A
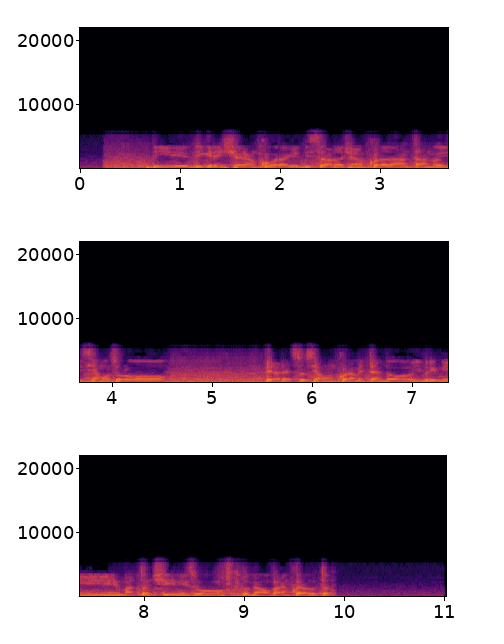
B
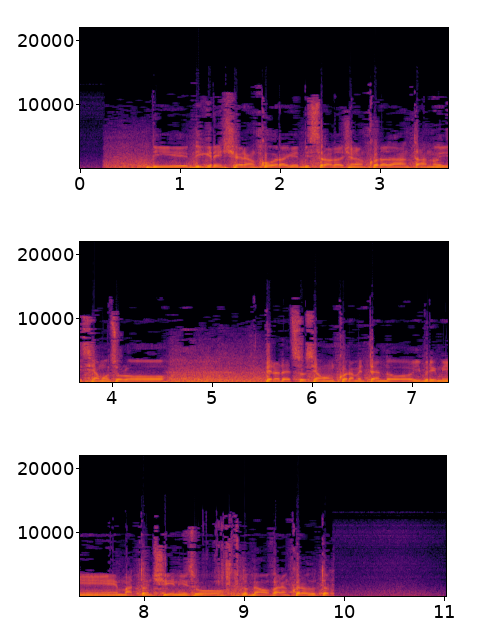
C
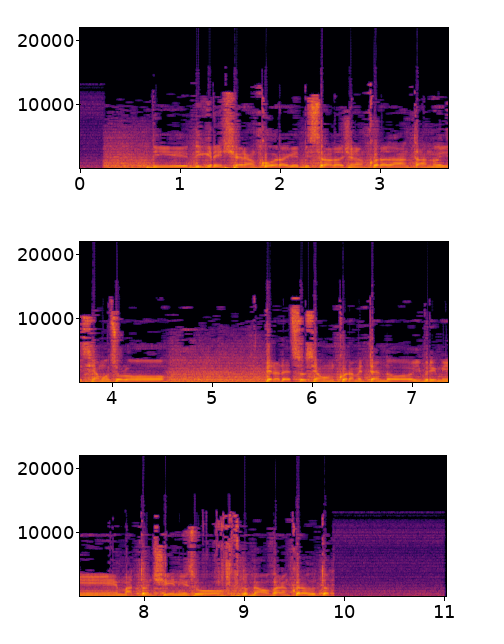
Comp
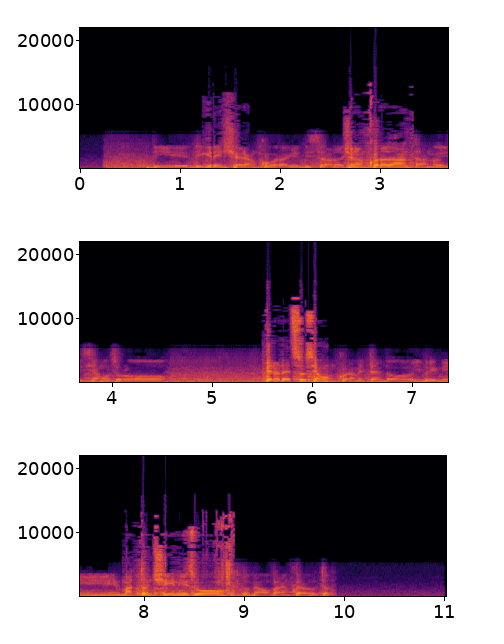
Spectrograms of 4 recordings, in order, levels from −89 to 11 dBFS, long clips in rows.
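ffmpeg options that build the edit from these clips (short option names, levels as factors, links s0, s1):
-filter_complex "[2:a]asplit=3[s0][s1][s2];[0:a]asplit=5[s3][s4][s5][s6][s7];[s3]atrim=end=1.232[s8];[1:a]atrim=start=1.228:end=1.702[s9];[s4]atrim=start=1.698:end=2.642[s10];[s0]atrim=start=2.638:end=3.342[s11];[s5]atrim=start=3.338:end=5.512[s12];[s1]atrim=start=5.508:end=6.172[s13];[s6]atrim=start=6.168:end=7.792[s14];[s2]atrim=start=7.788:end=8.912[s15];[s7]atrim=start=8.908[s16];[s8][s9]acrossfade=d=0.004:c1=hsin:c2=hsin[s17];[s17][s10]acrossfade=d=0.004:c1=hsin:c2=hsin[s18];[s18][s11]acrossfade=d=0.004:c1=hsin:c2=hsin[s19];[s19][s12]acrossfade=d=0.004:c1=hsin:c2=hsin[s20];[s20][s13]acrossfade=d=0.004:c1=hsin:c2=hsin[s21];[s21][s14]acrossfade=d=0.004:c1=hsin:c2=hsin[s22];[s22][s15]acrossfade=d=0.004:c1=hsin:c2=hsin[s23];[s23][s16]acrossfade=d=0.004:c1=hsin:c2=hsin"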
